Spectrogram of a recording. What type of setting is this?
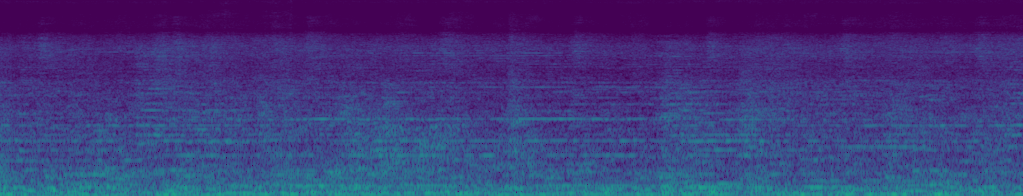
cafe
